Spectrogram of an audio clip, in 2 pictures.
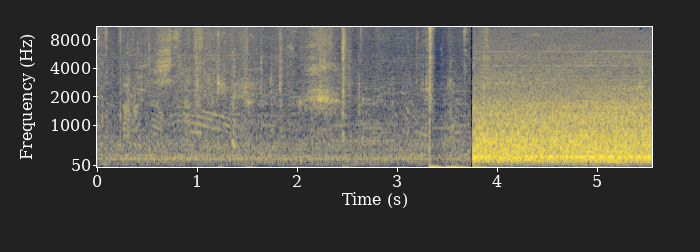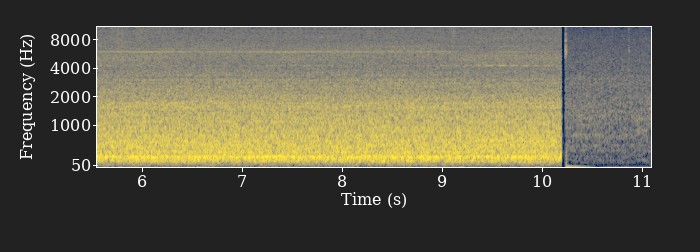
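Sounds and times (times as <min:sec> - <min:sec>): low steady hum: 0:02.7 - 0:10.2
engine and airflow rush: 0:03.7 - 0:10.2.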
